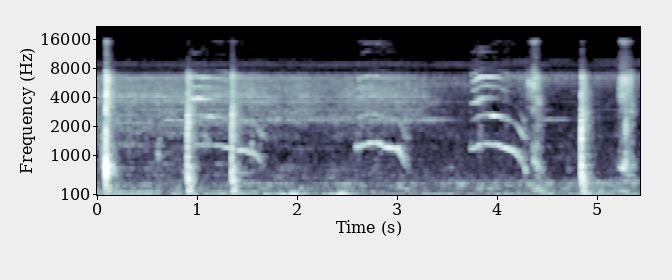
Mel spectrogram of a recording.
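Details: Domestic cat, described as cute and affectionate, giving three clear drawn-out meows that rise then fall, spaced about a second apart, with sharp clicks and taps between them.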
